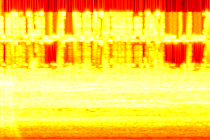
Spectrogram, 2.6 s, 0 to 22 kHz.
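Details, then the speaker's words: Tire airing down before dirt roads with the valve core pulled, aiming for 15–20 PSI: steady high-pitched hiss and whistle of air from the open valve, holding even with no sputter. "So I'm just pulling the core until right after the whistle stops."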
